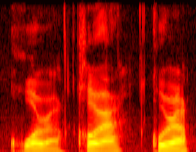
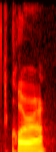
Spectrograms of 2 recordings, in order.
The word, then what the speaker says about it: Quora: So the question is from, please, how do you pronounce it? Quora? Cora. Yeah. Cora.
